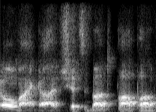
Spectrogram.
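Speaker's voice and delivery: ordinary talk, nothing marked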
